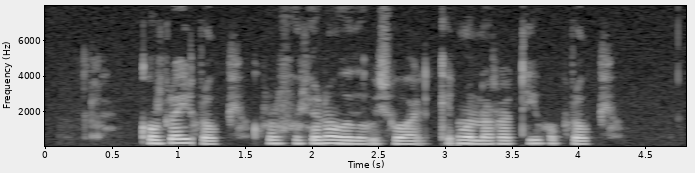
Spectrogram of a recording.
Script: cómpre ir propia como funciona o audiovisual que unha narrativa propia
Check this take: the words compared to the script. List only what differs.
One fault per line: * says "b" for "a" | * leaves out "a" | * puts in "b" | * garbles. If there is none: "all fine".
all fine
